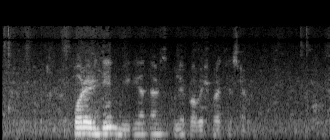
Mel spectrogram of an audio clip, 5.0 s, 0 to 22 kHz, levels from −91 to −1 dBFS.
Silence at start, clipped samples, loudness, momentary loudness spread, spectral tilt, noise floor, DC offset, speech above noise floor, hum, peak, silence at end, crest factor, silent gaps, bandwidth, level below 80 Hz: 0.1 s; under 0.1%; -19 LUFS; 23 LU; -8.5 dB/octave; -52 dBFS; under 0.1%; 32 dB; none; -2 dBFS; 1.3 s; 20 dB; none; 11 kHz; -56 dBFS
